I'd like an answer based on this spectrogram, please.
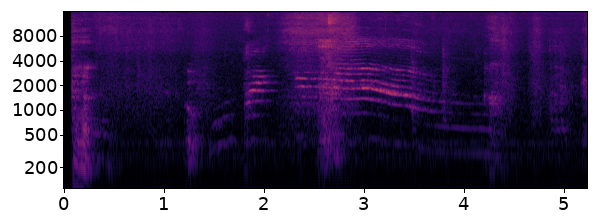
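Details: Domestic cat making a funny noise indoors, a drawn-out harmonic meow that wavers and falls near the middle, with shorter bursts before and after and some speech-like sounds mixed in.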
